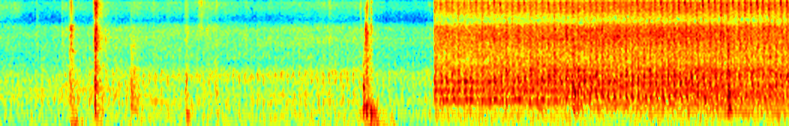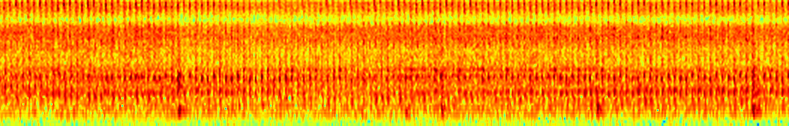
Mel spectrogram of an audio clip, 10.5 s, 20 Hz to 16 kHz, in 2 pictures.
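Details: Chevrolet Captiva 2.2 diesel settling to idle after a few handling bumps, light sharp tick about once a second; engine knock at idle, owner suspects the timing chain mechanism/components, not confirmed.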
